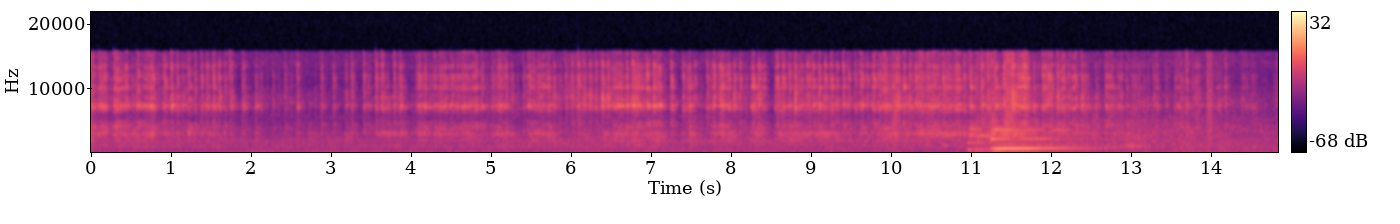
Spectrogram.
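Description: Mitsubishi passenger lift descending with a steady low hum inside the car, then its arrival chime about eleven seconds in: a short lower note followed by a louder bell-like tone that rings and fades.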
